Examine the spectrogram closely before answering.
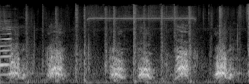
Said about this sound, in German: die Hunde kommen! Lauf schneller! Ah, Hilfe!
